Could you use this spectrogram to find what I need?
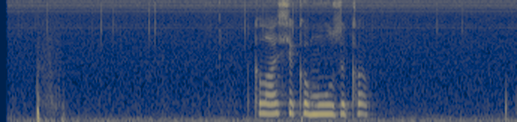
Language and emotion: Russian, sad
